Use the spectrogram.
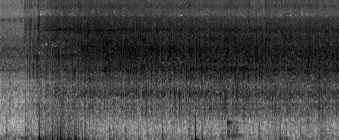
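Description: Ponnaganti greens dropped into a hot tempering in a pan, setting off a sudden loud, dense sizzle that holds steady with a few faint crackles and stirring scrapes, close and alone.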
